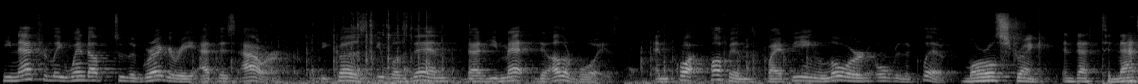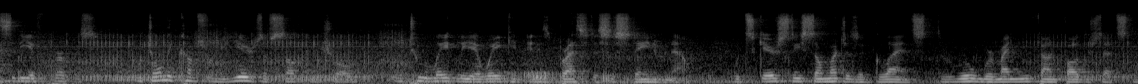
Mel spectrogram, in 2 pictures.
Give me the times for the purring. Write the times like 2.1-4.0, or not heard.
11.2-22.7.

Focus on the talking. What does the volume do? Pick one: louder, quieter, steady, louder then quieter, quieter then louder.
steady.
